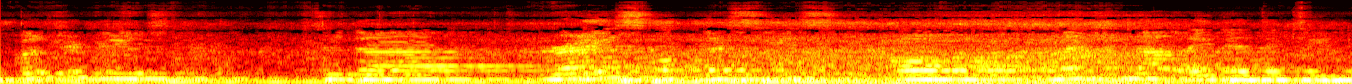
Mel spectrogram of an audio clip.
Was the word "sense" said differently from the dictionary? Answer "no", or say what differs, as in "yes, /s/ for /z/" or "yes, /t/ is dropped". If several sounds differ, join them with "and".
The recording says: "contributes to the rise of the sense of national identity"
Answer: yes, /n/ is dropped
